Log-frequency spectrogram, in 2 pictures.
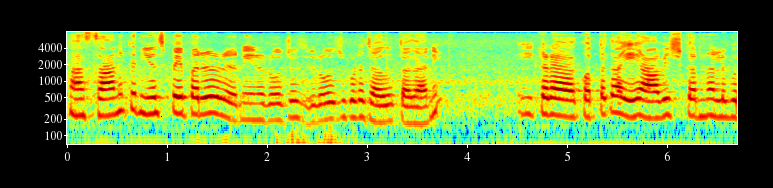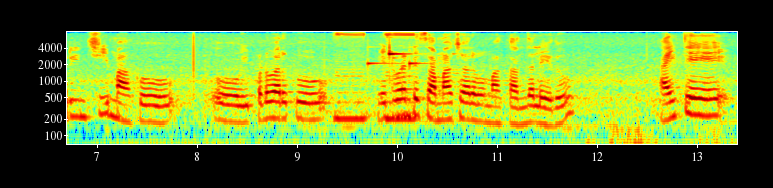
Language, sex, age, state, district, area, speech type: Telugu, female, 45-60, Telangana, Ranga Reddy, rural, spontaneous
